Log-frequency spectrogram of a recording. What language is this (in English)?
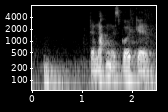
German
